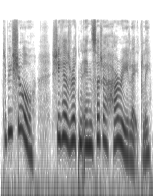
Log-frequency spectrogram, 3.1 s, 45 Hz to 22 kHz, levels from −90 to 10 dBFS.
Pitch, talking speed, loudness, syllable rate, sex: 240 Hz, 215 wpm, -16 LUFS, 5.6 syllables/s, female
